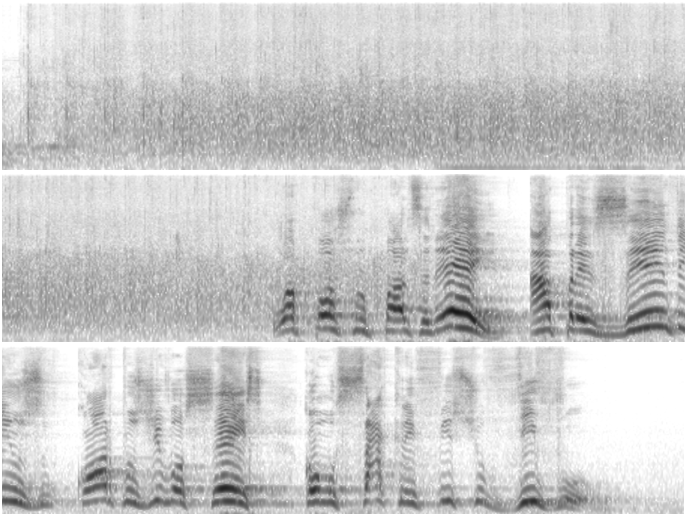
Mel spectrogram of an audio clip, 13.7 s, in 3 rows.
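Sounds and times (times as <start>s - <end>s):
large crowd applause: 0.0s - 7.5s
low hum: 2.8s - 5.3s
speech: 6.4s - 13.2s.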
